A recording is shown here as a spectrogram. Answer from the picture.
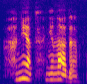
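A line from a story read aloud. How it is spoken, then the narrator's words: Weary. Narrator (Russian): устало произнес Оливер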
